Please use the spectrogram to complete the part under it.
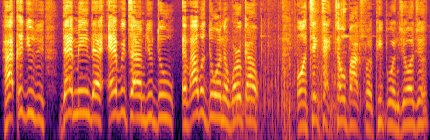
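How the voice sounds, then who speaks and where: A man's voice: high voice, unhurried. A man talking casually to his followers as a lottery group leader, asking rhetorical questions and acting out callers. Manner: animated, rhetorical, acts out callers.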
